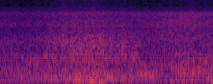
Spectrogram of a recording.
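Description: Small waves breaking and washing up on a sandy beach: a steady rush of surf that swells a little about halfway through.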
